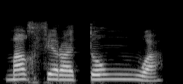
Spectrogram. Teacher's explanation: But just remember, when you are reading it, make it a bit of a nasal sound, but also pause a little bit because it's the shadda on the waw.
